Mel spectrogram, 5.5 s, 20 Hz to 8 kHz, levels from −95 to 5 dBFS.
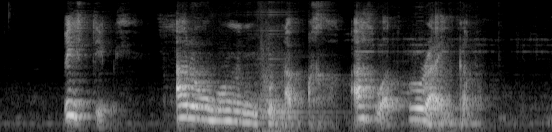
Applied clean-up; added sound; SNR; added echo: neural separator model SepFormer DNS4.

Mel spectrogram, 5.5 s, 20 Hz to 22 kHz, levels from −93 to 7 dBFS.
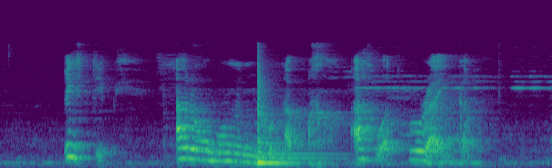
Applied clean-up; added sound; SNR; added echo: none; Snare drum; -3 dB; reverberation time 0.5 s.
